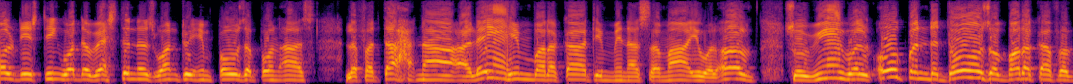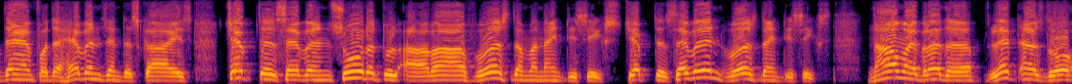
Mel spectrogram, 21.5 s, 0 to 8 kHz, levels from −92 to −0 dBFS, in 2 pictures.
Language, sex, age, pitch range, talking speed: English, male, 60-79, 160-190 Hz, 125 wpm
